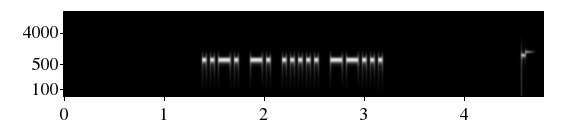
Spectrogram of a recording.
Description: Morse code, heard as a keyed tone, about 30 wpm, 700 Hz. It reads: FN57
